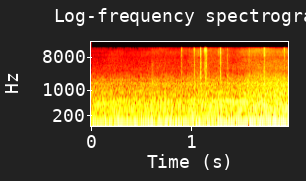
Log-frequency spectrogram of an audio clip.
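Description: A car's deep, steady engine rumble runs for two seconds, low and continuous with slight wavering in loudness.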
